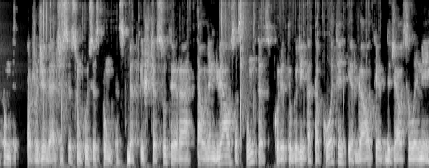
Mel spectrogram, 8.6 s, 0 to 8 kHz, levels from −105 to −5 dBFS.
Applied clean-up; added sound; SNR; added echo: classical method spectral subtraction.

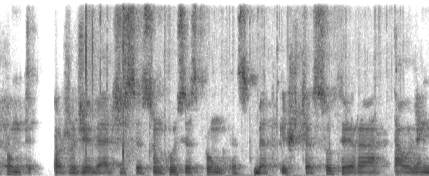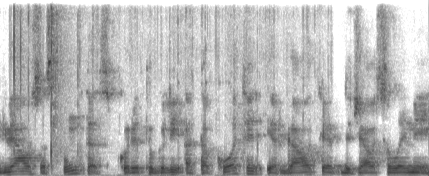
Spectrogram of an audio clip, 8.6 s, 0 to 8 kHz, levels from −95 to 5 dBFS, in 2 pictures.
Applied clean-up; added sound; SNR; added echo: none; Wood; 13 dB; none.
